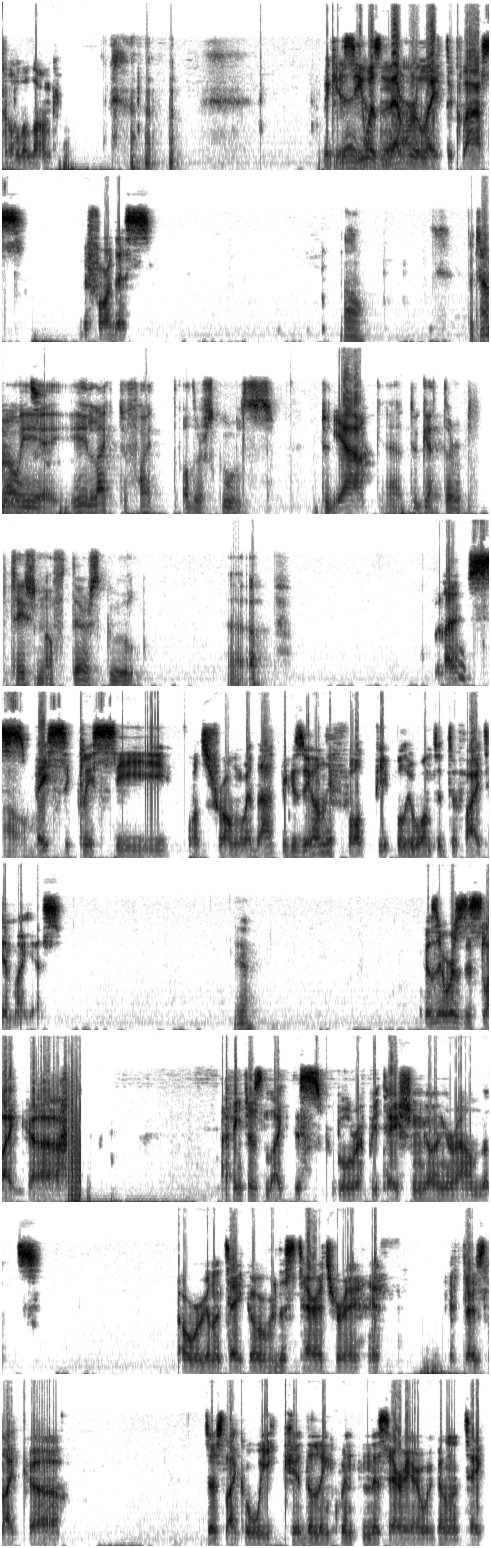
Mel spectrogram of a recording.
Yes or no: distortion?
yes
